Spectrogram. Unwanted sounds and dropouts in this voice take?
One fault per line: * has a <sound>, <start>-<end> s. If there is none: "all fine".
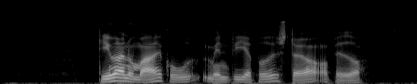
all fine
